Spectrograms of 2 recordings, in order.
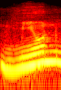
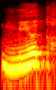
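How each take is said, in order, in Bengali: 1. শব্দটি n ধ্বনি দিয়ে শেষ হয়। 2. শব্দটি t ধ্বনি দিয়ে শেষ হয়। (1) "তাহলে এর সঠিক উচ্চারণ কি হবে?" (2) "মিয়ত হবে না"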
